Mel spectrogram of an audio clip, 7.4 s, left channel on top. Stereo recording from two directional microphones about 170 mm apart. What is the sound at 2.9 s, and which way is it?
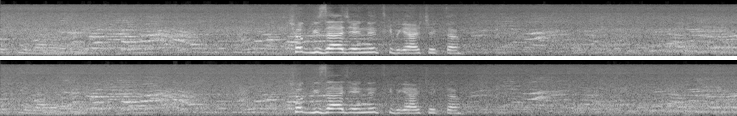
Speech, 5° right (ahead or behind).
